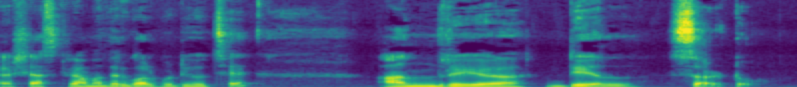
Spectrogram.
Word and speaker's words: Andrea del Sarto: আজকের আমাদের গল্পটি হচ্ছে আন্দ্রেয়া ডেল সার্টো। এটার উচ্চারণটা ভিন্নভাবে বলে, অ্যান্ড্রেয়া ডেল সার্টো বলে একজন মানুষের নাম।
